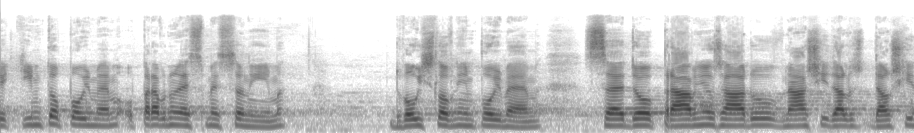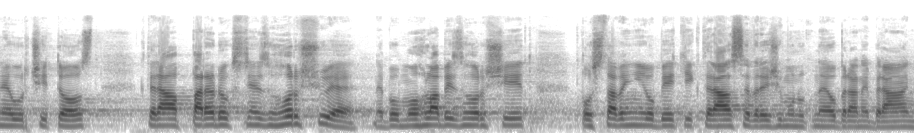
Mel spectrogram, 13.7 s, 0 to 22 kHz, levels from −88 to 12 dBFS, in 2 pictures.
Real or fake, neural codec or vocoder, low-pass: real; none; 14.4 kHz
